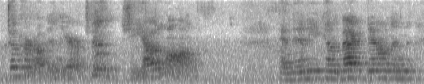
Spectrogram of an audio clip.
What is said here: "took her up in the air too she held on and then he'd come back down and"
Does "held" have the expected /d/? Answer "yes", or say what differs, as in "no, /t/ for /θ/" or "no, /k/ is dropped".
no, /d/ is dropped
